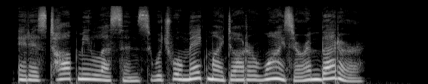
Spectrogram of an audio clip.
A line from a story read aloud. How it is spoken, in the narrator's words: Hester Prynne said calmly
